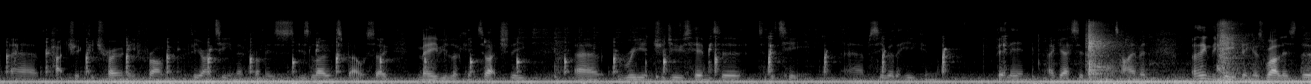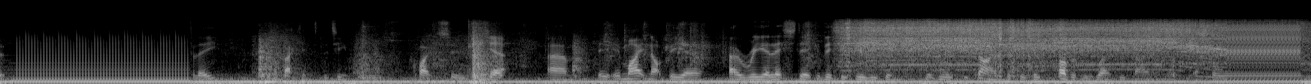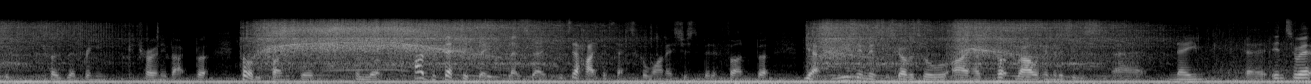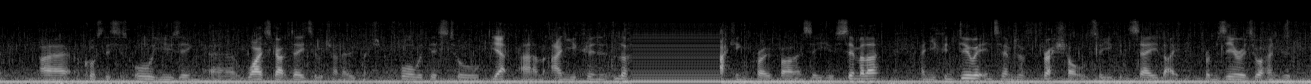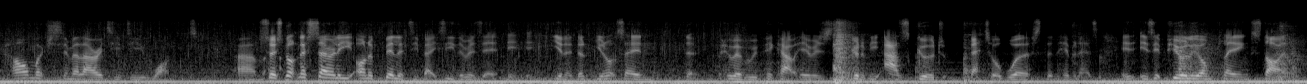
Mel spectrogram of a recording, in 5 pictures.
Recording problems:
garbled, watery; slightly; nothing above 8 kHz
household noises; very loud; throughout; 4 dB above the speech
low rumble; loud; throughout; 9 dB below the speech
audio freezing; at 13 s for 2 s, at 25 s for 0.5 s and at 46 s for 1 s

